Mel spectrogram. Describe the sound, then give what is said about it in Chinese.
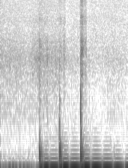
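Three firm knocks on a door, evenly spaced, with a dull low thud to each rap; no voices. “哎，好像是你妈妈在敲门，你怎么说呀？”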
